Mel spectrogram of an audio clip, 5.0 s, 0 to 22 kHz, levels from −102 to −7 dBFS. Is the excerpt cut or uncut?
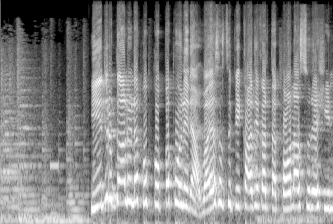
uncut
